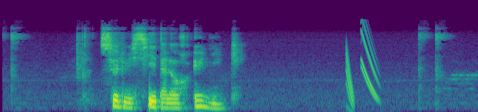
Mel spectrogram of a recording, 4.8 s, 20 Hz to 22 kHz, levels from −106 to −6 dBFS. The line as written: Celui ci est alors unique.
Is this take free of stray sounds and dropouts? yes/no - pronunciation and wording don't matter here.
no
